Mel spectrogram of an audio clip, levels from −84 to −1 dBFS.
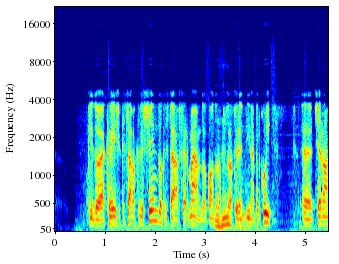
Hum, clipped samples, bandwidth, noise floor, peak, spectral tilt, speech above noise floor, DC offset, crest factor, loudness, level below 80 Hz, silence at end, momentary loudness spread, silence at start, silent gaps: none; under 0.1%; 5 kHz; -58 dBFS; -2 dBFS; -8 dB/octave; 41 dB; 0.1%; 16 dB; -18 LUFS; -42 dBFS; 0 s; 5 LU; 0.65 s; none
